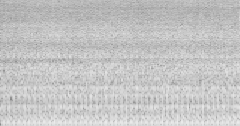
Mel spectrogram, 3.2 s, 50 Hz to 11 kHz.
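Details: Vulcan 18" mower's 3.8 horsepower two-stroke, revived with a new intake pipe and a freed rusted flywheel/magneto, holds a steady, even drone at constant pitch with no surging or misfires; running smoothly and healthy.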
